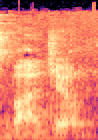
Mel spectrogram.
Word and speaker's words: Banjo: this hello good afternoon my name is Banjo like the banjo the guitar but I pronounce it the banjo um on behalf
